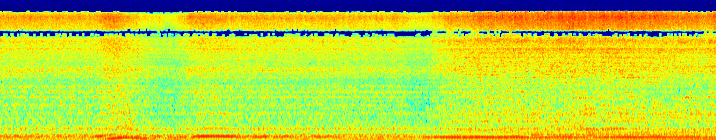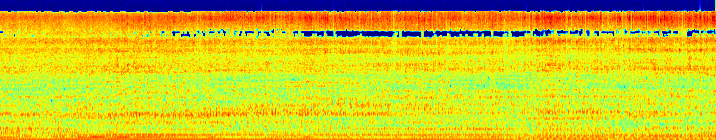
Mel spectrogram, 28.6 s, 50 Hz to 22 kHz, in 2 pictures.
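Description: Turbocharged 5.3-litre LS V8 running at a steady fast warm-up idle, held by a Holley Terminator EFI idle air control valve that is now controlling the idle correctly. The pitch briefly rises and falls about two seconds in, and the sound grows slightly louder and fuller about nine seconds in.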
